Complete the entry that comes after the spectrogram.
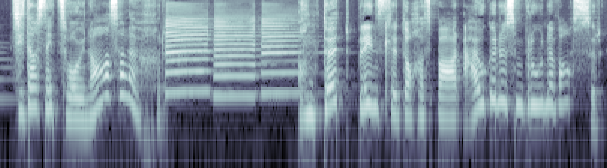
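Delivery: ordinary delivery, nothing marked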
